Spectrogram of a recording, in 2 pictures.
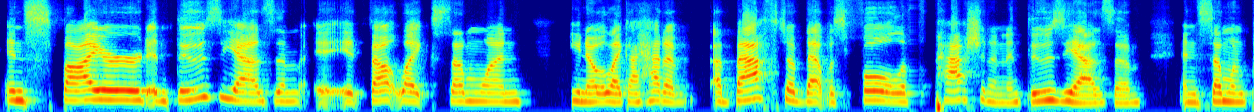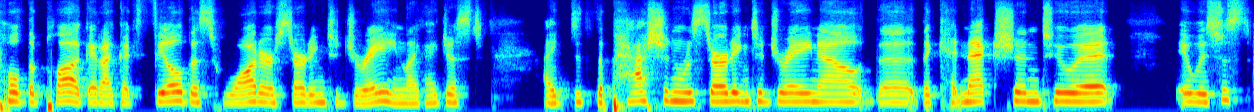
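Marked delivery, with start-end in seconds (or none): none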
